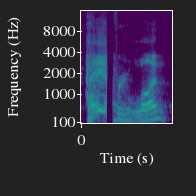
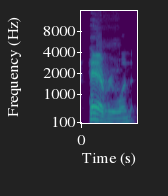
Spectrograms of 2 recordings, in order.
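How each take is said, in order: First: It is said in a put-on character voice. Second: It is said in his natural voice.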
